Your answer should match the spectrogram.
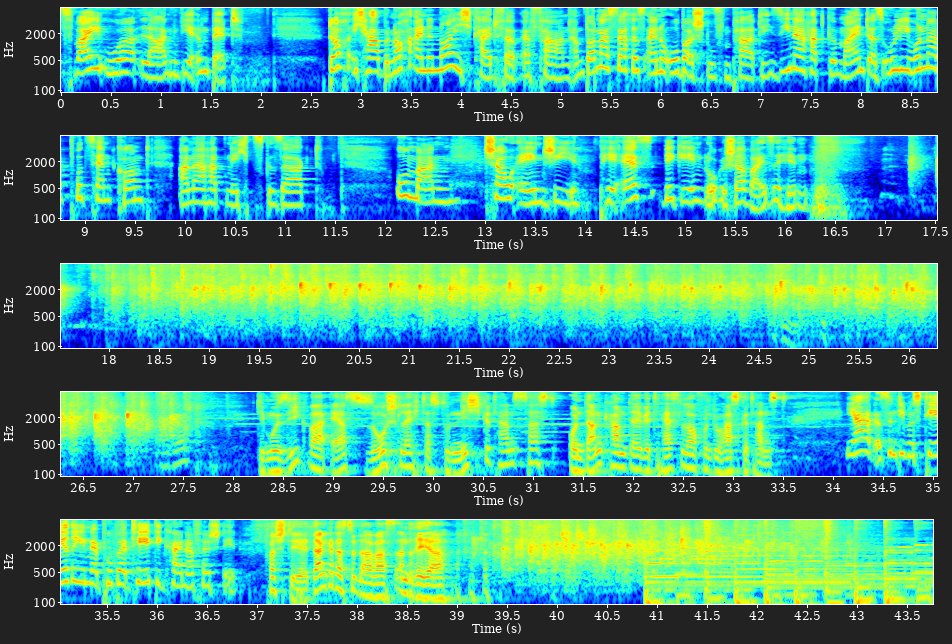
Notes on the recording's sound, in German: Auswahl der Beiträge von der „texte von gestern“-Liveshow. Im Monarch, Berlin. An den Monarch, unser tolles Publikum.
